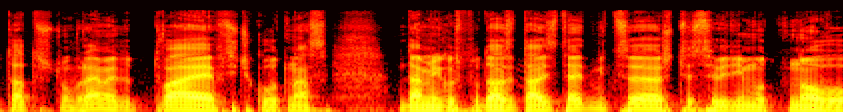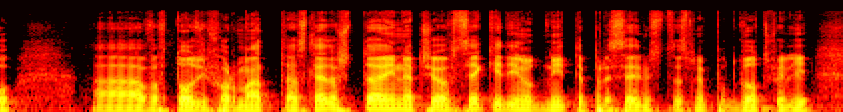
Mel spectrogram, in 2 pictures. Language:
Bulgarian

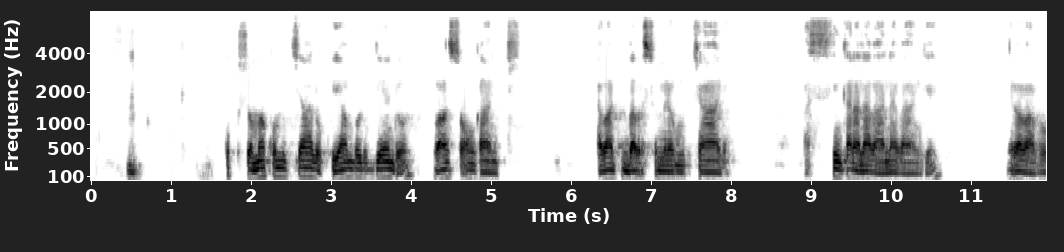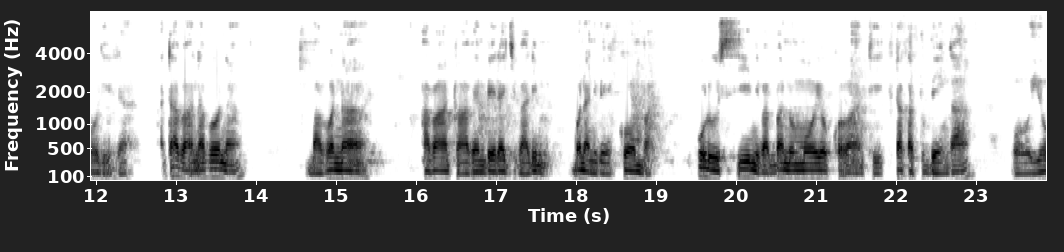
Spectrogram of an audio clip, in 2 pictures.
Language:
Kenyi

